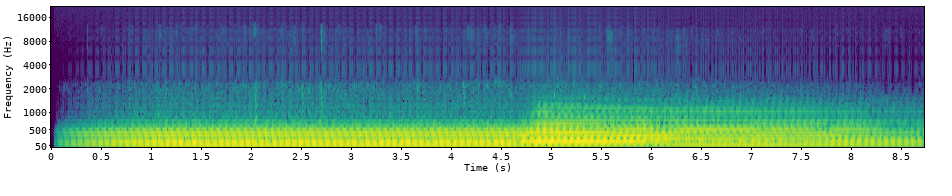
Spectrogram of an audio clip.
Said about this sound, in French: À l'occasion de la saison des amours, un banc de poissons crapauds à nageoires unies s'est réuni dans le port pour produire ce vacarme assourdissant.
